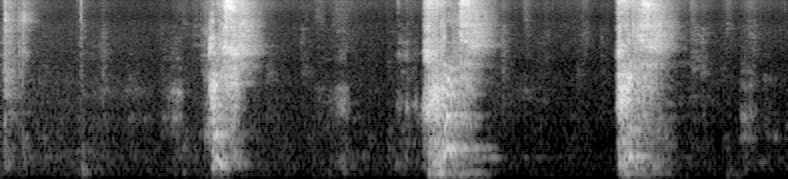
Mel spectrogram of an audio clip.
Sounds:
Sneeze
